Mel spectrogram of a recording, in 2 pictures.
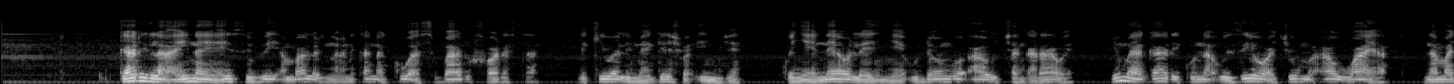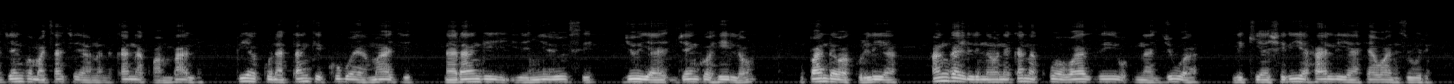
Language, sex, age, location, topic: Swahili, male, 25-35, Nairobi, finance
